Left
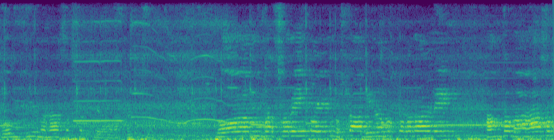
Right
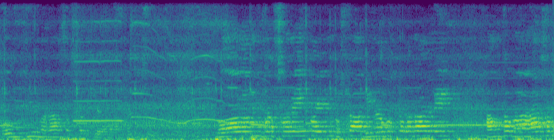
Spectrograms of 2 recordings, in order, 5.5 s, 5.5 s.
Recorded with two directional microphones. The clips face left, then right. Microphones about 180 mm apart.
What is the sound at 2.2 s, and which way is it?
Speech, centre (ahead or behind).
